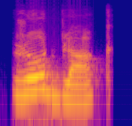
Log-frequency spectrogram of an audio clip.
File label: "roadblock", Indian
